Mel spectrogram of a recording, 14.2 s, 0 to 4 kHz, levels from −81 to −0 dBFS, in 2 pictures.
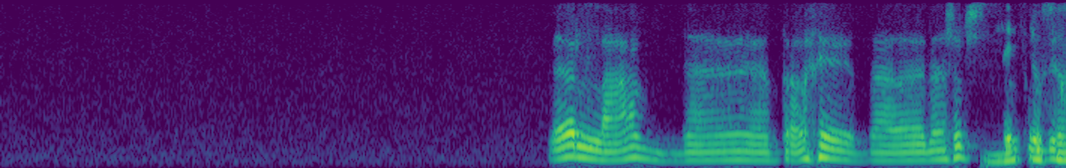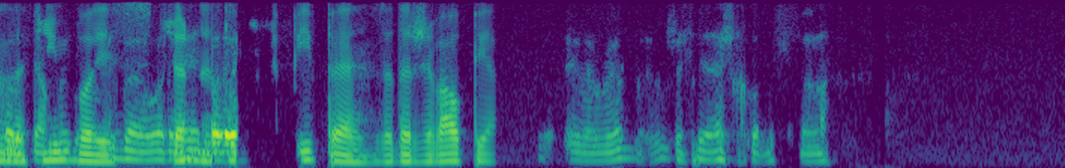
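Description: A speech recording carried over a narrowband call path, with nothing above 4 kHz, which fits a G.711-type telephone codec. Speech suppressed in double talk appears four times, at 6.51–6.96 s, 7.24–7.78 s, 8.2–8.49 s and 8.69–9.11 s. The voice dips and partly cuts out, by about 25 dB in the first, about 10 dB in the next two and about 40 dB in the last. This is likely the echo canceller turning the talker down while the far side spoke at the same time. Between 8.51 and 8.7 s an echo leak brings back a short delayed copy of the voice, about 369 ms behind and close to the speech in level. This is likely residual loudspeaker pickup that the canceller failed to remove. At 11.32–11.56 s the room sound drops out for a fraction of a second, by about 39 dB, then returns. This is background gated by the echo canceller, which clamped the microphone while the loudspeaker was active.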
